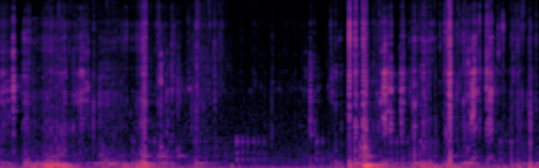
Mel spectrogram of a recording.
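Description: A metal utility blade carves chunks from a solid oval bar of dry yellow soap held in the hand, making soft, crunchy scraping and crackling cuts with bright, crisp edges. A few louder, heavier cuts stand out over a low, muffled thud-like base, and each cut stops almost at once with no ring.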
